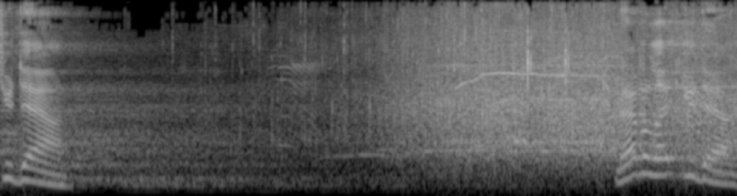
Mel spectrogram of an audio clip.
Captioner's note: applause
